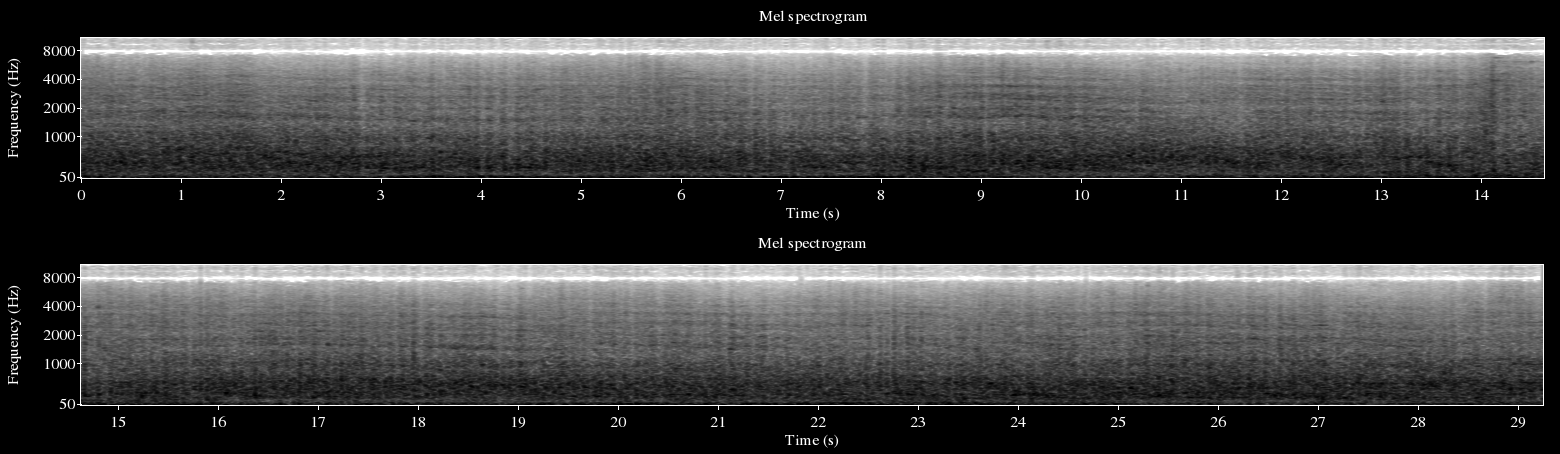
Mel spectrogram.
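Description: Freight cars of a long mixed train rolling past at close range: a steady rumble of steel wheels on rail with clickety-clack over the rail joints, running on without let-up as coil cars, tank cars and centerbeam flatcars go by.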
